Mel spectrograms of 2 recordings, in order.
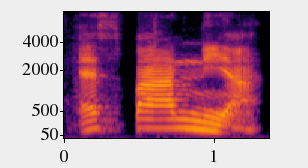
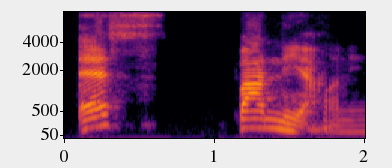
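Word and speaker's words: España: এস পে আ স্পানিয়া এটা আমরা অনেকে বলেন না স্পানিয়া অনেকে স্পানিয়া বলে স্পানিয়া হ্যাঁ এটা হবে কি এস প্রথমে এটা বলবেন ভেঙ্গে ভেঙ্গে বলবেন সমস্যা নাই প্রথমে এটার উচ্চারণ করবেন এটার উচ্চারণ হবে কি এস এস এস পানিয়া এস পানিয়া ওকে কখন এটা না এসপানিয়া এস এসপানিয়া ওকে এখানে অনেকে যে এটা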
